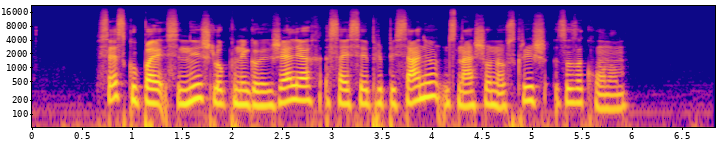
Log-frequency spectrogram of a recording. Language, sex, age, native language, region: Slovenian, female, 18-29, Slovenian, Gorenjska region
